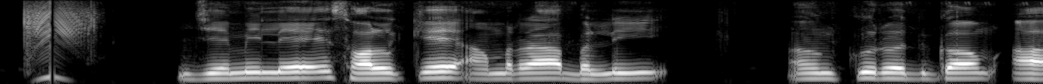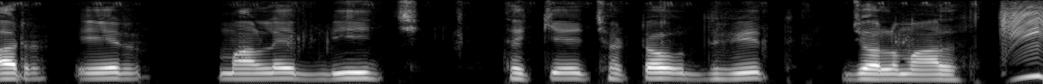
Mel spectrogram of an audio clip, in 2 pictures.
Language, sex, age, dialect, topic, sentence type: Bengali, male, 31-35, Jharkhandi, agriculture, statement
